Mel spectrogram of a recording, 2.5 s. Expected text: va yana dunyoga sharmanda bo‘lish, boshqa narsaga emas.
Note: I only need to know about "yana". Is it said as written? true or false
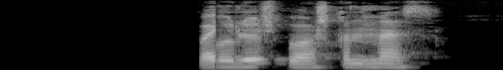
false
